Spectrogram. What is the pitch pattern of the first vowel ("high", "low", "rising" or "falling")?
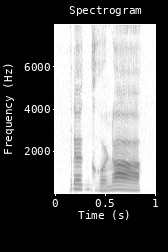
high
